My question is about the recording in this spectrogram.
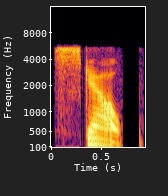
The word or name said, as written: scalp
